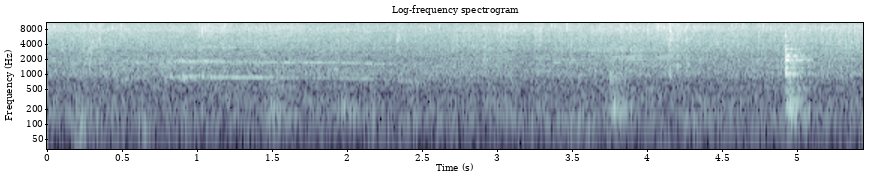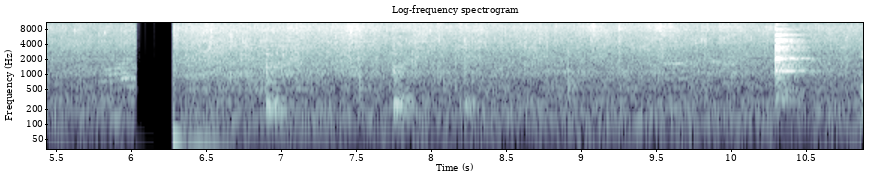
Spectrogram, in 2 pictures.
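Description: Ground onion and garlic paste frying in a pan for a dhaba-style mixed vegetable dish, a steady low sizzle with occasional stirring scrapes and a brief dropout midway.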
